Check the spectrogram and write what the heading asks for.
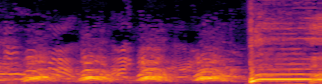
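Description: Nightclub crowd shouting in short, repeated bursts about every half second while the DJ has the music cut out, in answer to a call to make some noise. The music slams back in with a loud hit near the end.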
